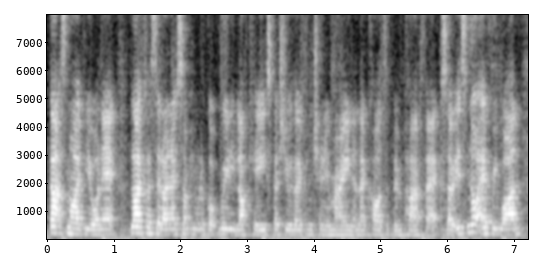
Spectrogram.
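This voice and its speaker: A woman's voice: fairly low pitch, steady tone, fast, hardly any pauses, pushed and bright. A young woman answering viewer questions in a casual, chatty way, with frequent "um"s and a laid-back delivery. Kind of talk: casual Q&A chat.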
